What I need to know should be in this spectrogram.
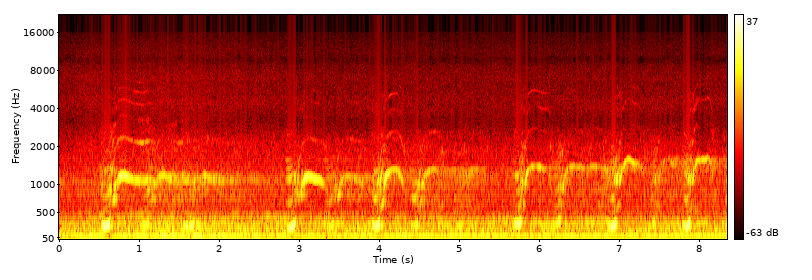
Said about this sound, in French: En étudiant les sons émis par les baleines, en classifiant les unités sonores, ils se rendent compte que les baleines produisent des séquences qui se répètent en boucle, et qu'il s'agit donc d'un chant.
